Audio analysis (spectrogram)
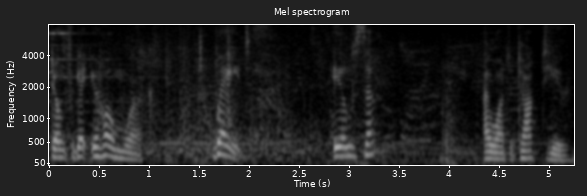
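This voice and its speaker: An actress playing a stern, domineering schoolteacher with a commanding, insistent manner in a radio drama. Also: female voice, deep voice, big pitch swings, a little slow. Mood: cold, accusing. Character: stern, domineering female schoolteacher, coldly obsessive. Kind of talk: vintage-style dramatic radio acting. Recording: music under the voice.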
